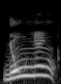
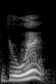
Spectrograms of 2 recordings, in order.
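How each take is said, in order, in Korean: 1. 가운데에 n 소리가 있어요. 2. 가운데에 n 소리가 없어요.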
